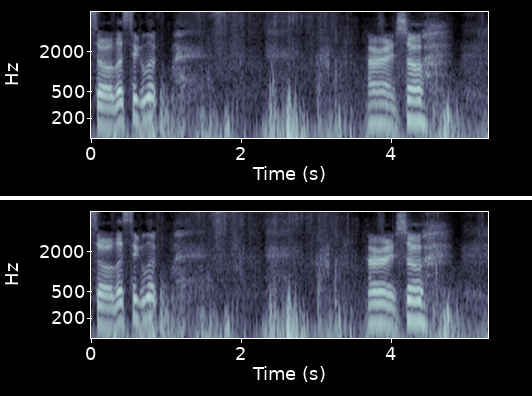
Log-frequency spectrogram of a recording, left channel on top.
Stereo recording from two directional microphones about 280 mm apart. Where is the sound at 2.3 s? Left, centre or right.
Centre.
